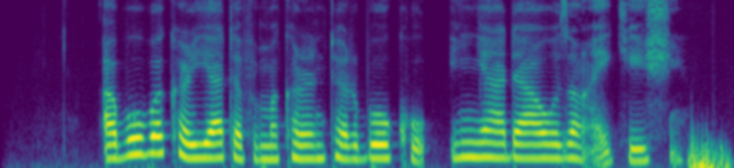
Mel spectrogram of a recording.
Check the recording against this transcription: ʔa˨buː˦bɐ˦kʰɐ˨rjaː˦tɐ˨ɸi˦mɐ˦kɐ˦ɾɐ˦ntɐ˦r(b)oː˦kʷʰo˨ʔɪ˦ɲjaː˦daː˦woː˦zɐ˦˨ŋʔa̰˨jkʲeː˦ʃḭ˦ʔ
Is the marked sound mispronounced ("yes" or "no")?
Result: no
